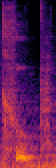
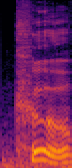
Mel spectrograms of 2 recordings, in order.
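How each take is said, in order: First: The word ends with a P sound. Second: The word ends without a P sound.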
